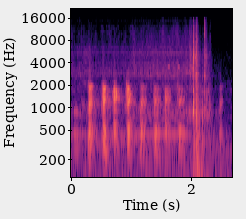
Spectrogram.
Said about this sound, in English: That's not a night parrot. I think it's a grey shrike thrush.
